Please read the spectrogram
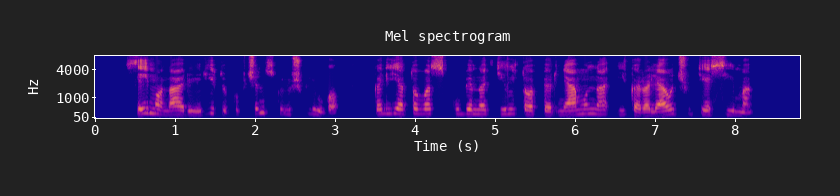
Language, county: Lithuanian, Utena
